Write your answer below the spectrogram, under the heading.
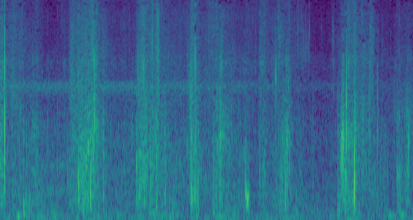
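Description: Footsteps of two people walk steadily along a trail in the darkness, heading back to the trailhead: around six or seven crunching steps at an even pace, fairly quiet with a faint steady hiss in the background and no voices.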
